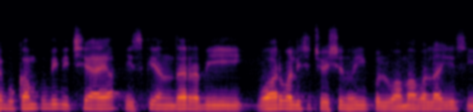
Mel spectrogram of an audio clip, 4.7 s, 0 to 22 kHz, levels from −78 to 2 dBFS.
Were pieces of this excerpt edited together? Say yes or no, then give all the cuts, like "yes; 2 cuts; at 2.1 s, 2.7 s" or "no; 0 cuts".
yes; 2 cuts; at 1.3 s, 2.5 s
